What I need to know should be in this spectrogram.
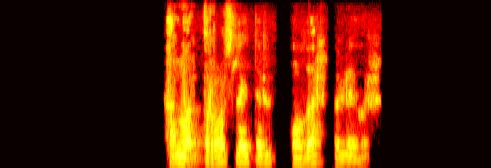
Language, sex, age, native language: Icelandic, male, 30-39, Icelandic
